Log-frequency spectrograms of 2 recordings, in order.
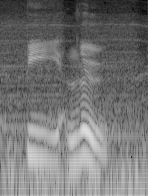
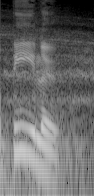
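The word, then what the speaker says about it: ビール: Whereas beer is bilu, you extend the B sound, so you go bilu.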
